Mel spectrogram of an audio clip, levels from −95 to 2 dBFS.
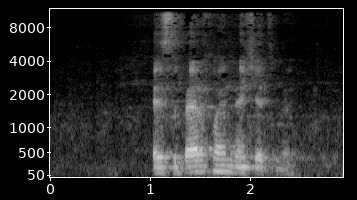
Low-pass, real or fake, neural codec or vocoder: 10.8 kHz; real; none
